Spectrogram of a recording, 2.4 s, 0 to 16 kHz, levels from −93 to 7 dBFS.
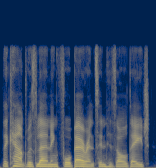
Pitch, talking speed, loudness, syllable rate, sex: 175 Hz, 230 wpm, -18 LUFS, 6.5 syllables/s, female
